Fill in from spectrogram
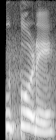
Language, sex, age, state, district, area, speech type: Bengali, female, 18-30, West Bengal, Kolkata, urban, read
